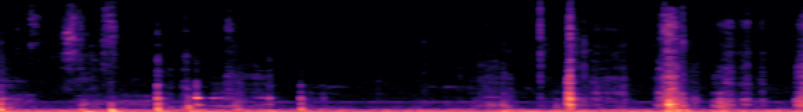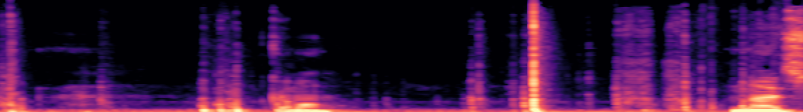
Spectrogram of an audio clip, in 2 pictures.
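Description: A knife blade slices through plastic wrap with short scratchy strokes.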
